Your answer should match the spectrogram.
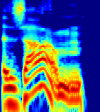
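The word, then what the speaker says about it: ZA/UM: just did with Hogue on zaum which is actually pronounced Zam which I learned when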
